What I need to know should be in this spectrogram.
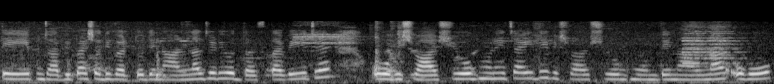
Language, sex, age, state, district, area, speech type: Punjabi, female, 18-30, Punjab, Kapurthala, urban, spontaneous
